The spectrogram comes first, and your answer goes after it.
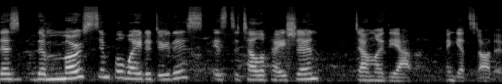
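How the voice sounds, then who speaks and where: A woman with an Australian accent talks at a fairly quick pace in a fairly high pitch. Her intonation is lively over noticeable background noise. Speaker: health app company representative. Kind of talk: interview. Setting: conference floor.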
